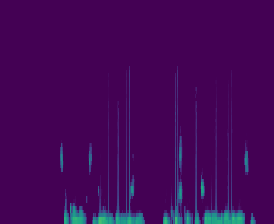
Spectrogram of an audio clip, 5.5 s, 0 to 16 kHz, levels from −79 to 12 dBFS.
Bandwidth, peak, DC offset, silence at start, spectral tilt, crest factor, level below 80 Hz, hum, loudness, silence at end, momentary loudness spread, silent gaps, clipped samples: 7.6 kHz; -8 dBFS; under 0.1%; 1.2 s; -8 dB/octave; 20 dB; -58 dBFS; none; -27 LUFS; 0.4 s; 10 LU; none; under 0.1%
